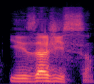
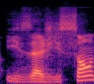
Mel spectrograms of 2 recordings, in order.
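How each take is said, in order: First: The verb ends with a silent ending. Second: The verb ends with a nasal 'an' vowel. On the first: The speaker calls it right. "non, ils agissent" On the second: The speaker calls it wrong. "On ne dit pas ils agissant"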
